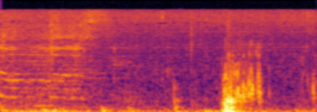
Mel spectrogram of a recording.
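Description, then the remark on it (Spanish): A single wet gulp of a person swallowing with a microphone brought up to them, a short muffled low burst about a second in, over a quiet low background hum with no talking. “Si me acerca el micrófono tiene que salir el tragar.”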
